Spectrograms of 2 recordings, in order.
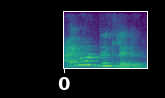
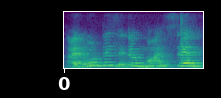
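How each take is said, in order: First: Said in the usual way. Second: "I wrote this letter myself" with a firm push on "myself"; stress on myself. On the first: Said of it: "It was a casual sentence". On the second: Shown as a demonstration. Teacher showing students how "myself" adds emphasis. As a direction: lean on "myself" to give the sentence force. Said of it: "that gives a little strength".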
